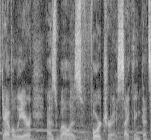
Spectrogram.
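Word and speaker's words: Forretress: Cavalier as well as Fortress I think that's how you pronounce it spelled kind of weird is not spelled like Fortress but it is I think pronounced Fortress this team is very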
